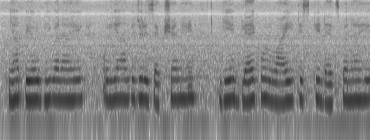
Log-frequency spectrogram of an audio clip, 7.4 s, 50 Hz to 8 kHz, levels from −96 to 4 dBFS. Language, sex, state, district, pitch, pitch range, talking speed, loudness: Hindi, female, Chhattisgarh, Bastar, 220 Hz, 215-225 Hz, 155 wpm, -23 LUFS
